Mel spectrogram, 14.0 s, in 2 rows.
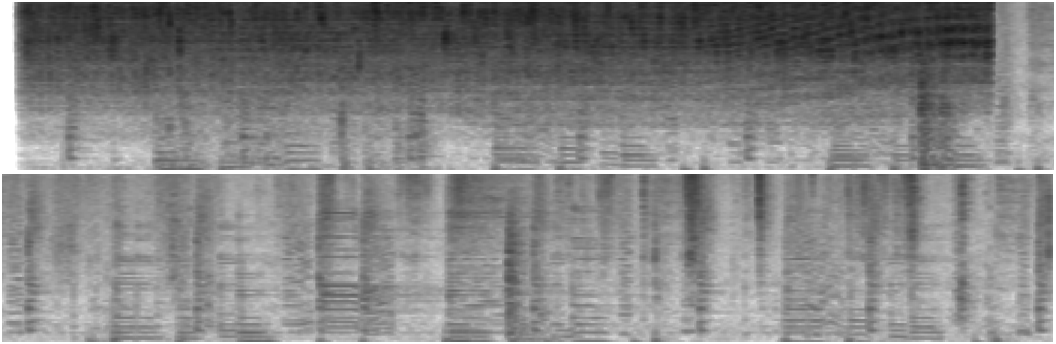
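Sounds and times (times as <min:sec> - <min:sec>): loud sizzle in a skillet: 0:00.1 - 0:06.6.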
